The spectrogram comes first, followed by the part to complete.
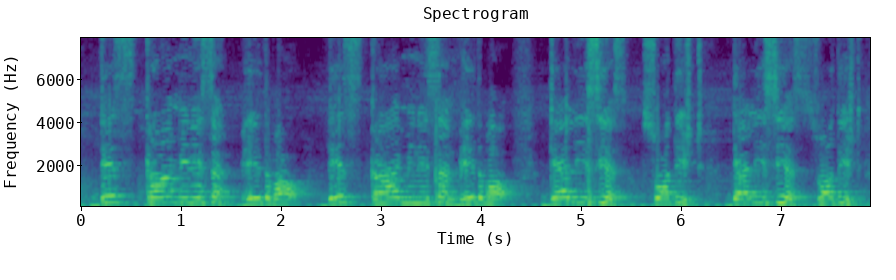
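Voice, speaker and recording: A high-pitched woman drills English words at an unhurried pace. She spells each one out letter by letter, repeats it several times and coaxes the listener to say it aloud with her. Her voice sits a little away from the mic, with a faint hiss behind it. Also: recorded from a distance, low-quality recording. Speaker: English teacher. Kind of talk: spelling and vocabulary drill lesson.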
